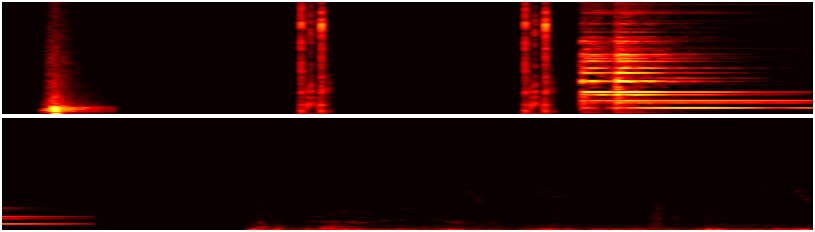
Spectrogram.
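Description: Subscribe-button animation sound effects: a short thump, two sharp clicks, then a bright bell ding that rings out for about a second and a half. Faint outdoor background noise comes in after about five seconds.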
